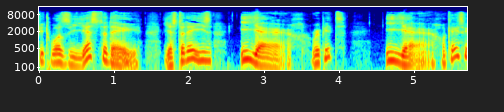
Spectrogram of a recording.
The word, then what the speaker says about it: hier: Okay, so it's quite funny because actually it does start with a H, but then in French we don't pronounce H, so we've got the sound hier, hier.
